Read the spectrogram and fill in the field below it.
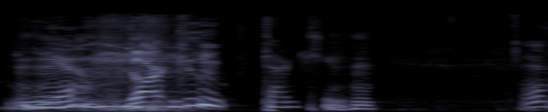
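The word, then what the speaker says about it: Dobhar-chú: Okay, that would be the Dark Coup. Yep, the dark. Even though it looks like Dobar Chew. Yeah. Dark Coup.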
